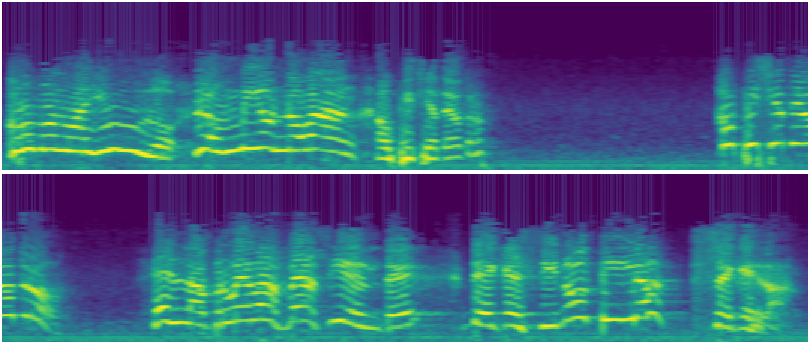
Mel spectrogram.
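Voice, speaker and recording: A man giving a motivational network marketing seminar, animated and acting out quoted dialogue, repeatedly checking that listeners follow. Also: very high voice, measured pace, muffled recording. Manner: animated, acts out quoted dialogue, keeps asking "¿me entiendes?".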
